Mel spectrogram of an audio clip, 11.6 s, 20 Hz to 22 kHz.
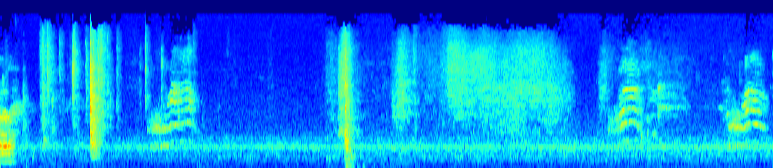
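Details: Five young kittens of mother Gamora, born April 14th, in a kennel around breakfast; several short, rising-falling mews come in clusters, the clearest near 2.5 and 9.5 seconds, amid clattering, a sharp knock and a person talking.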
